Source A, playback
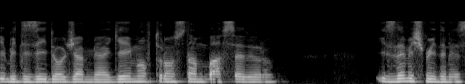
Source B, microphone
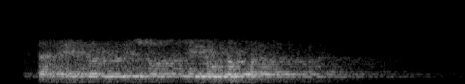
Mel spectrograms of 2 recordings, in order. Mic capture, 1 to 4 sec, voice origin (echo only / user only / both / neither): user only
